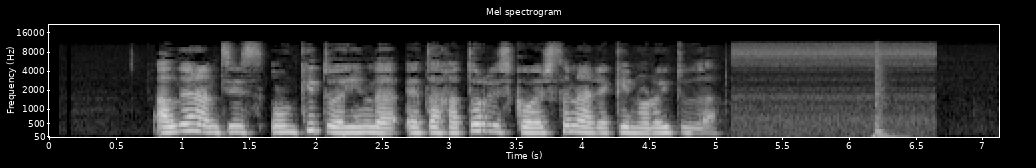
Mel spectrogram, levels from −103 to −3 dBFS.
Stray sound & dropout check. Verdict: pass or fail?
fail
